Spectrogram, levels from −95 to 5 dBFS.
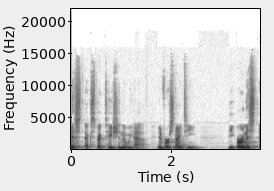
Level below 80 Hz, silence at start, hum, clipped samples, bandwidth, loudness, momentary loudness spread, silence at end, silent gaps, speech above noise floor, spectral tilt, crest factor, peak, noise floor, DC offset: -74 dBFS; 0 s; none; under 0.1%; 15 kHz; -23 LUFS; 17 LU; 0 s; none; 42 dB; -4.5 dB/octave; 20 dB; -4 dBFS; -65 dBFS; under 0.1%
